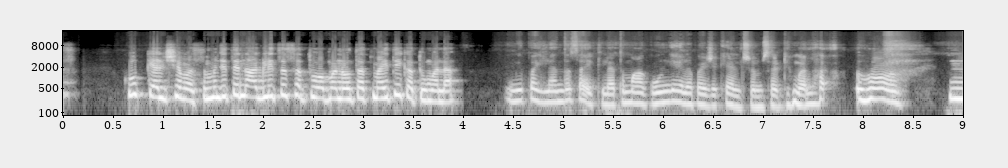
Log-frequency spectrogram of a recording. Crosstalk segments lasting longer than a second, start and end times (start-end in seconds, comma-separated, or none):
none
